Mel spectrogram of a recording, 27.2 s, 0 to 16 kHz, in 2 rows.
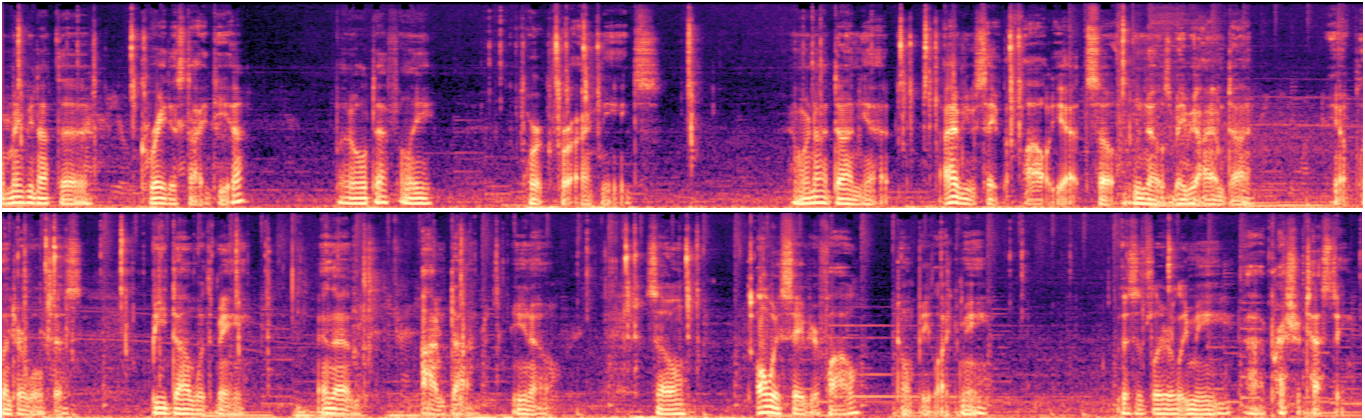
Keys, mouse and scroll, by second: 0.5 shift+click, 1.2 s, 4.8 click, 5.4 typing, 7.9 click, 8.3 middle click, 8.6 scroll up 1, 8.9-9.9 typing, 13.5 click, 13.9 scroll, 13.9 alt+scroll down 1, 14.0 alt+a, 14.2 alt+middle click, 14.7 shift+scroll down 1, 14.9 shift+middle click, 15.2-16.2 scroll down 3, 15.4 middle click, 16.0 middle click, 16.5 middle click, 17.9-19.2 scroll up 3, 18.2 shift+middle click, 19.2 click, 19.6 scroll up 1, 19.7 d, 20.3 d, 21.0 click, 24.2 middle click, 24.8-25.7 scroll up 2, 26.2 ctrl+click.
